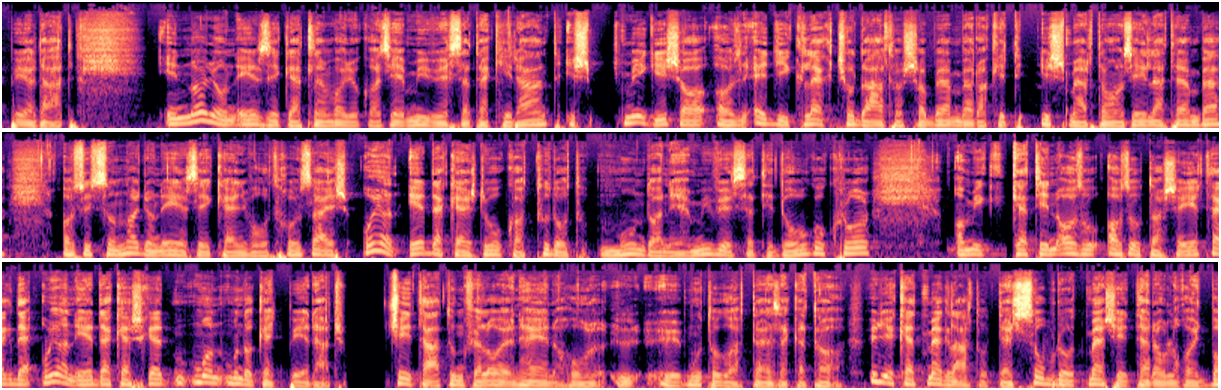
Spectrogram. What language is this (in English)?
Hungarian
